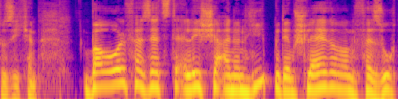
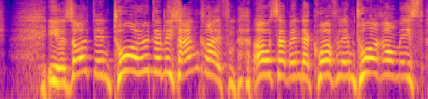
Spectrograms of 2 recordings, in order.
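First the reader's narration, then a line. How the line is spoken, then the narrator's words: Shouting at someone. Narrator (German): schrie sie Bowl und Derrick an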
